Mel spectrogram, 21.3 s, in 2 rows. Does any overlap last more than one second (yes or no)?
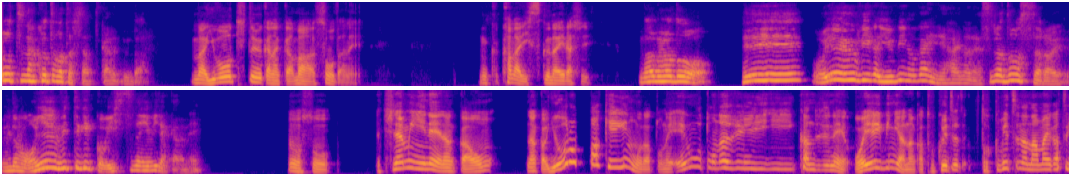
no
